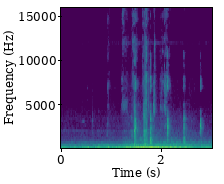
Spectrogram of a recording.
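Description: Car interior on a drive to a hospital in the UK, with a steady low engine and road rumble throughout that swells slightly midway, plus faint light rattles and clicks.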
